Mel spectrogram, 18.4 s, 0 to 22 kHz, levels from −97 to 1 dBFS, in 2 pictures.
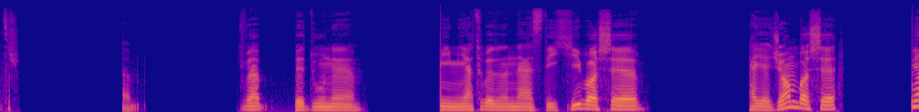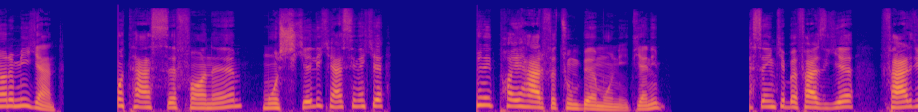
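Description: Speech with clipped starts after pauses at 0.91, 2.05, 4.09, 7.18, 8.81, 10.07, 13.64 and 16.39 s. Each time, roughly 0.3 s of onset is swallowed while the output device wakes from a 0.33–0.79 s pause, so the waveform jumps from flat silence straight into full-amplitude speech, and the spectrogram shows hard vertical edges without soft leading consonants.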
